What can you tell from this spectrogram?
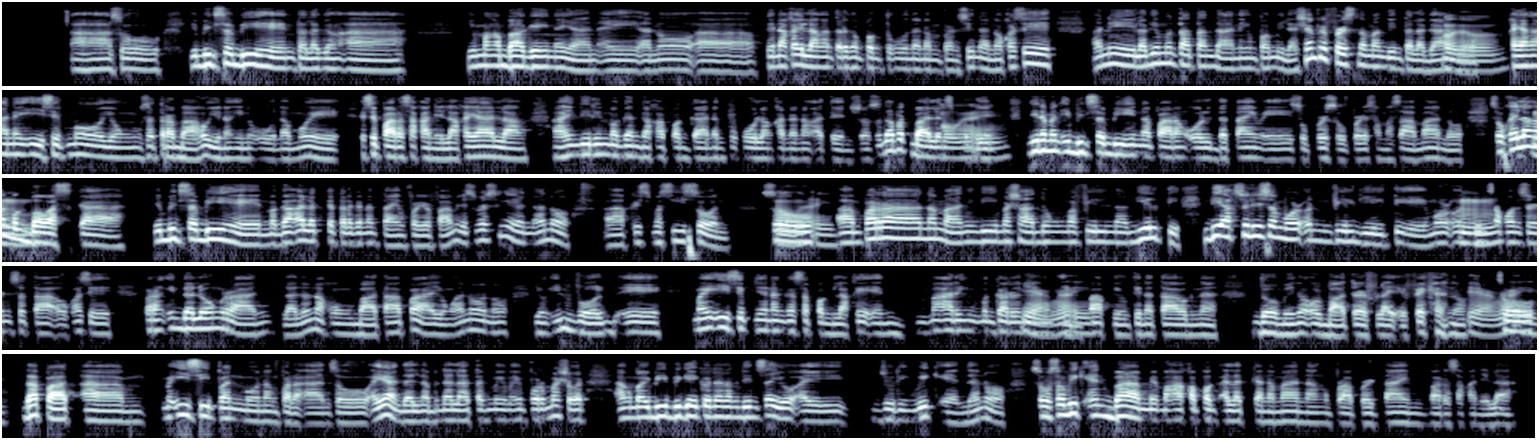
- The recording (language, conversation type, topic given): Filipino, advice, Paano ako makakapagpahinga para mabawasan ang pagod sa isip?
- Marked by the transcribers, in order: in English: "time for your family especially"; other noise; tapping; in English: "more on feel guilty"; in English: "in the long run"; in English: "domino or butterfly effect"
